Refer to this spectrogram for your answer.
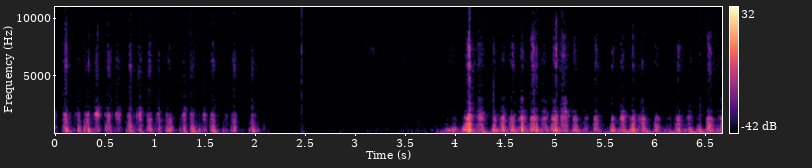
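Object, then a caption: Paper scratch card scratched with a coin. A coin scratches the scratch-off coating on the game panels and number area of a thin, flat paper lottery scratch card held down by one hand. Quick bursts of dry, papery scratching run for about two seconds, then stop for a near-silent gap broken by a single faint tick. The scratching resumes more loudly and continues to the end.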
